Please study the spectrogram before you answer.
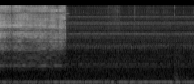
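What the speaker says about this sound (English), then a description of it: "I'm being a little more careful now and picky in terms of what I'm trying to grind." An acrylic denture partial being ground and trimmed with a rotary tool: a high whining grind for just over a second, then the motor keeps humming steadily without contact.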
